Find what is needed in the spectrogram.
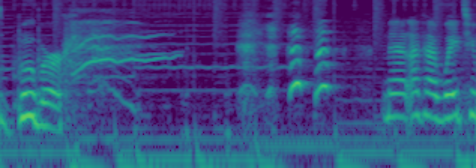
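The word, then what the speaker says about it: ブーバー: name is I you not booba booa I mean granted that's just how the Japanese pronounce it it's pronounced boober man I've had way too much of this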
